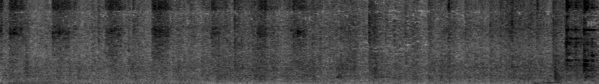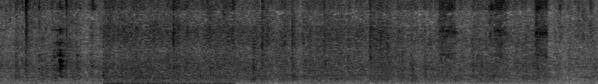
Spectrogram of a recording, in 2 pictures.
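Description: Steady heavy rain hisses without pause, with a deeper rumble swelling briefly partway through.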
